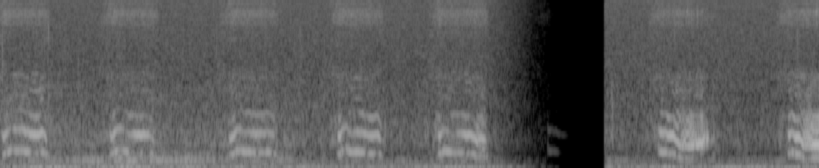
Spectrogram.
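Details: Blueberry, a sleeping pet Holland Lop doe under a Christmas tree, lets out gentle squeaky snores about once a second over a low indoor hum. The sound cuts to brief silence, then resumes with a louder, rougher snore.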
